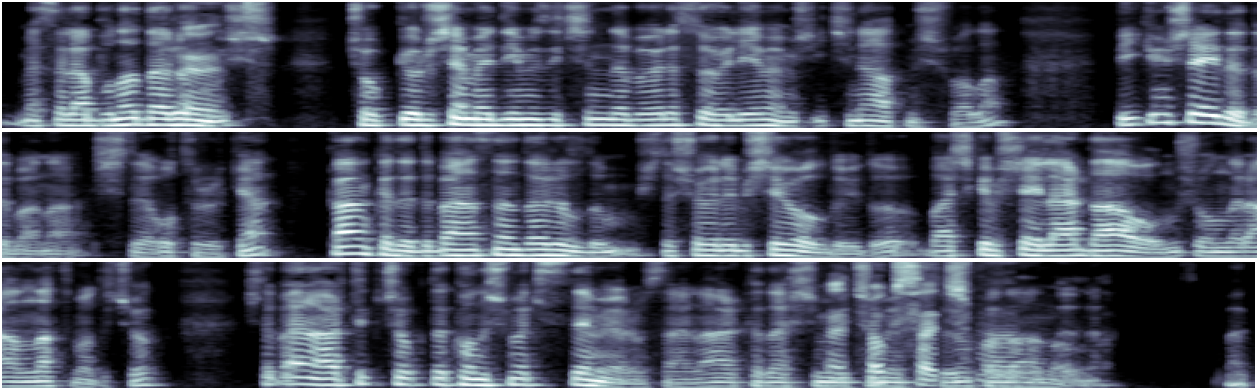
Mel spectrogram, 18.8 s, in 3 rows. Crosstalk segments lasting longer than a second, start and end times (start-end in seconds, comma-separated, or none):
16.6-18.0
